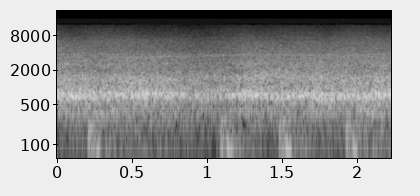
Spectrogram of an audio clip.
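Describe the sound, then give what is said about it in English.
A large home crowd at an NHL hockey game chants loudly in unison for their team, a dense roar of voices with rhythmic low thumps pulsing underneath at a steady beat throughout. “But the chant of the home crowd is for their team.”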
